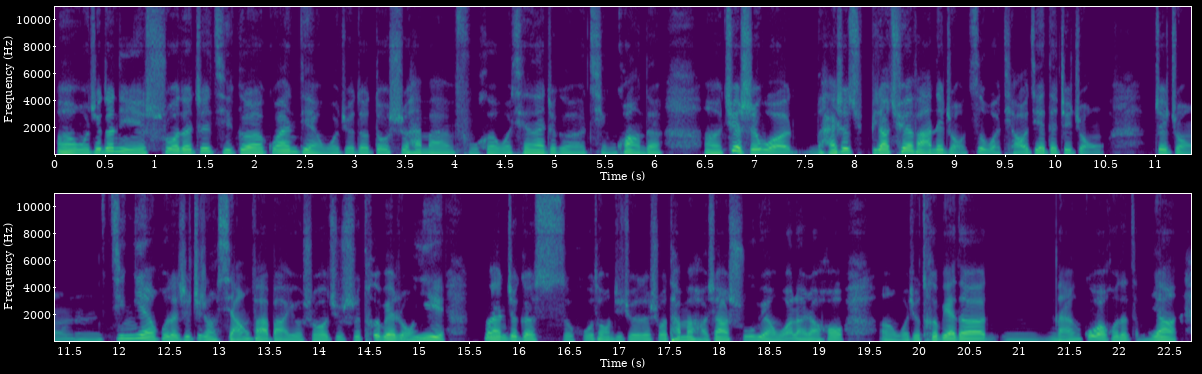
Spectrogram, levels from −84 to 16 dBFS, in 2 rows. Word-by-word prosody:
呃， 200 -1 +4
我 185 -1 0
觉 215 - +2
得 245 +2 +4
你 195 -6 +1
说 230 +5 0
的 215 -3 +4
这 235 +4 +1
几 190 -2 -4
个 190 +1 +4
观 220 +2 +2
点， 175 -7 -1
我 150 0 -7
觉 165 +2 -6
得 175 +1 -2
都 195 +3 -3
是 195 +1 -4
还 170 -1 0
蛮 160 +1 -4
符 150 -3 -15
合 160 +2 -4
我 155 -1 -5
现 190 +3 -2
在 170 -2 +2
这 180 - -4
个 150 -3 -6
情 150 0 -12
况 175 -4 +2
的。 150 -2 -2 0.4
呃， 170 -3 +1
确 285 - +6
实 205 -3 +4
我 145 -10 +3 0.3
还 170 +2 +1
是 235 +4 +4
缺 205 - -11
比 185 - -6
较 205 +1 +8
缺 240 +2 +4
乏 200 -7 +3
那 200 +3 +1
种 160 -5 -6
自 235 0 -4
我 140 -8 -5
调 140 +1 -4
节 175 -1 +1
的 170 0 -1
这 180 +2 -3
种 160 -10 -9 0.5
这 200 -3 +1
种， 135 -8 -7
嗯， 150 0 -12
经 230 +2 -1
验 240 -5 +5
或 225 - -1
者 165 - +2
是 195 +5 -3
这 220 +4 -6
种 180 -5 -2
想 195 +6 -2
法 150 - +1
吧， 150 0 -2
有 150 -2 -6
时 175 - -10
候 185 +1 0
就 185 +1 -9
是 190 +1 -6
特 240 - 0
别 180 0 +6
容 165 +1 -2
易 195 -5 +4 0.4
钻 210 -3 +4
这 215 -1 +1
个 185 -2 +1
死 150 -1 -9
胡 155 +4 -8
同， 180 -1 -3
就 180 - -8
觉 175 -1 -4
得 170 - -1
说 175 +1 -3
她 - - +3
们 185 +1 +1
好 140 -4 -6
像 170 +3 +2
疏 205 +3 -6
远 155 -2 0
我 150 - -3
了， 140 +2 -2
然 145 0 -2
后， 155 -3 -1 0.4
呃， 155 -2 -6
我 145 0 -7
就 175 - -2
特 205 +3 0
别 150 -3 +5
地， 155 -2 +5 0.2
嗯， 150 0 -16
难 145 +4 -4
过 195 -3 +4
或 200 +1 -3
者 170 - 0
怎 145 -1 -21
么 140 - -17
样。 185 -5 +3
175 Hz, 275 characters per minute, -23 LUFS, 155-200 Hz, 0.5 s, 较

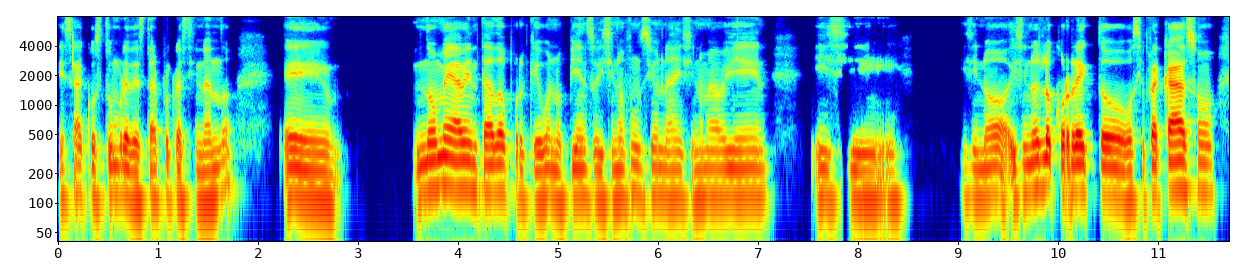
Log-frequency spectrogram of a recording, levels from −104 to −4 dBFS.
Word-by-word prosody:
esa 115 +2 -5
costumbre 120 +1 -1
de 105 - +2
estar 110 +2 -4
procrastinando. 105 +3 -4 0.5
Eh, 110 -2 +2 0.8
no 130 +4 +2
me 150 0 +5
he - - +4
aventado 130 -2 +3
porque, 105 -3 -4
bueno, 105 -2 -2
pienso, 115 -1 -3
¿y 105 - -1
si 105 +2 -8
no 110 0 -3
funciona, 115 -2 -5
y 110 - -5
si 105 - -12
no 110 - -4
me 115 0 -4
va 115 - -4
bien, 115 0 -3 0.4
y 115 -1 -5
si 105 -1 -4 0.5
y 110 - -15
si 115 0 -6
no 115 +2 0
y - - 0
si 125 - -5
no 130 - +2
es 135 - +3
lo 145 - +5
correcto 125 -3 +4
o 110 - +1
si 105 -1 -10
fracaso? 130 +1 +3
115 Hz, 190 wpm, -21 LUFS, 105-125 Hz, 0.8 s, me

